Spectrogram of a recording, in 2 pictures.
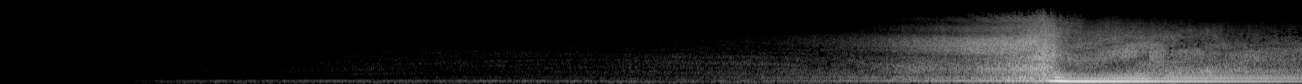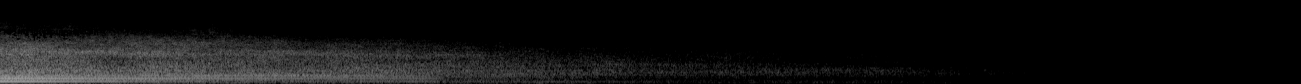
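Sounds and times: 
Aston Martin passing fast outdoors: 0:03.1 - 0:22.2.

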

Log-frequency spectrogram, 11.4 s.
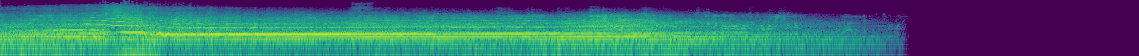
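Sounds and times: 
sports car race pit: 0:00.0 - 0:09.1.

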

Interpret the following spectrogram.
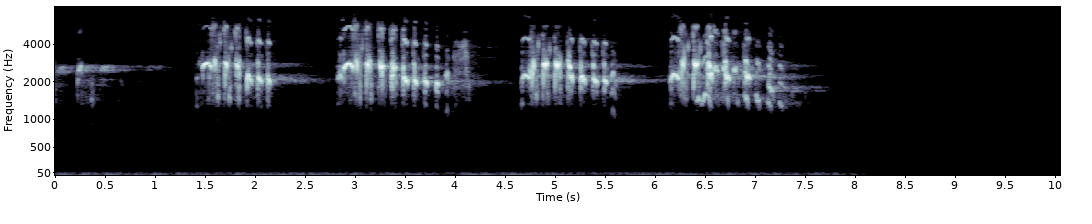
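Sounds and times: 
bald eagle chirps and calls: 0:00.0 - 0:07.6.

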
